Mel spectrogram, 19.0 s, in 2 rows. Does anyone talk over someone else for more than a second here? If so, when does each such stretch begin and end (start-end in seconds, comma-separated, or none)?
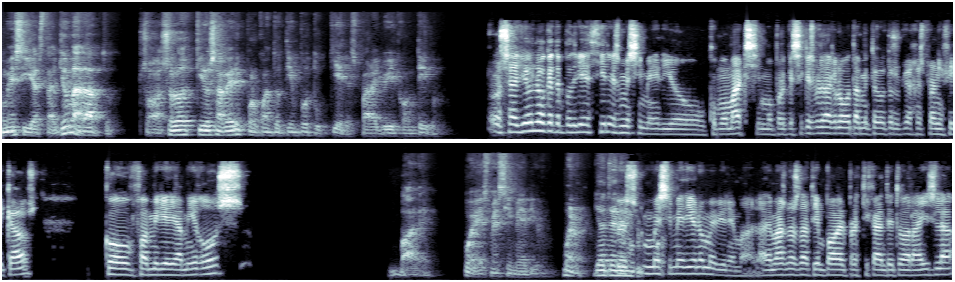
none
